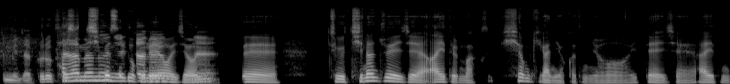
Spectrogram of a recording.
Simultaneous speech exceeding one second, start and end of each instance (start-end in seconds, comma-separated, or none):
0.5-2.2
